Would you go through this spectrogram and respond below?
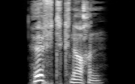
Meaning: hip bone
- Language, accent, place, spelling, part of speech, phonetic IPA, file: German, Germany, Berlin, Hüftknochen, noun, [ˈhʏftknɔxn̩], De-Hüftknochen.ogg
